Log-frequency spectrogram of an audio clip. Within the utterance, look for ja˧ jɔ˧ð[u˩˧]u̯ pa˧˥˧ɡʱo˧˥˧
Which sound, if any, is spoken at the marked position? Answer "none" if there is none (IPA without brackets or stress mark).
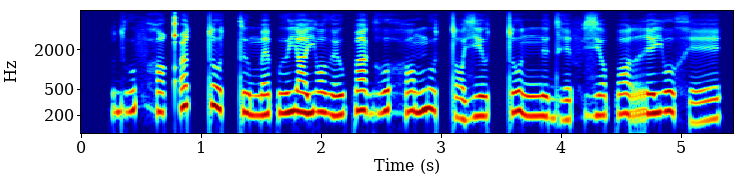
ʏ˩˧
